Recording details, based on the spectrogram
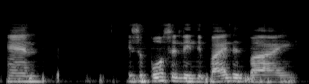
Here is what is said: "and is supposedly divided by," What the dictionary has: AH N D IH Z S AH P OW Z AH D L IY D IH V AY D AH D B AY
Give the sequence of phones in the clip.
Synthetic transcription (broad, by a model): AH N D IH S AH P OW S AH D L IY D IH V AY D AH D B AY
